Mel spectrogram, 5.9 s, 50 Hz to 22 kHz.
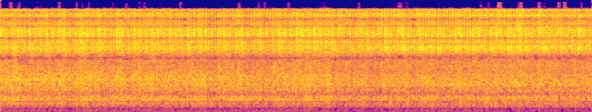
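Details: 2006 Mitsubishi Eclipse GT petrol engine idling steadily with a quick, light ticking over the hum throughout; owner is trying to find the source.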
